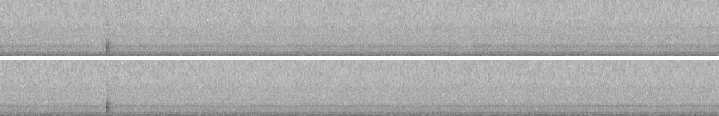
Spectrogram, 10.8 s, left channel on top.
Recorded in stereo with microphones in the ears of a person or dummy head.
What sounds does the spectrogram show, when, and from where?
1.6 s footsteps: 10° right (ahead or behind), 4 m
